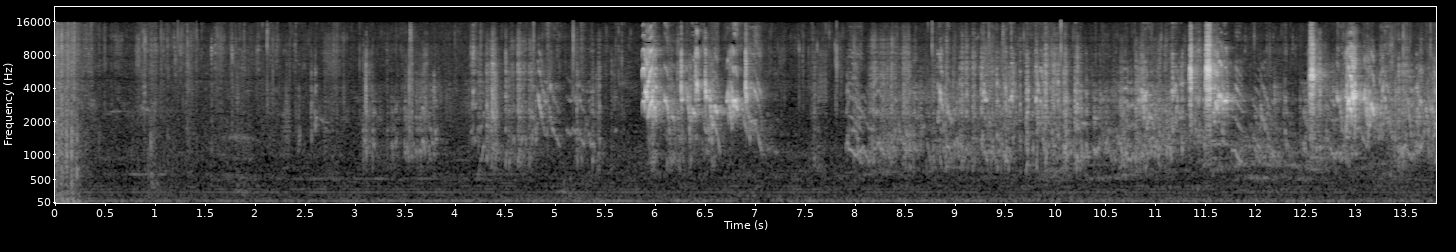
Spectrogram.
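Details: Budgerigar sounds, quiet and scattered at first, then louder bursts of squeaky chirps and scratchy chatter in the second half, separated by short pauses.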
